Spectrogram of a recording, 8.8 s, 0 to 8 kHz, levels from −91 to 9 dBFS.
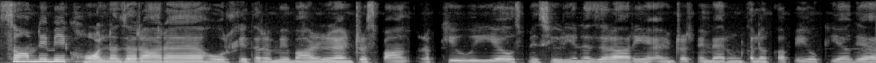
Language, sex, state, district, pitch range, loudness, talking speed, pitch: Hindi, female, Chhattisgarh, Raipur, 165-185 Hz, -19 LUFS, 225 wpm, 175 Hz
